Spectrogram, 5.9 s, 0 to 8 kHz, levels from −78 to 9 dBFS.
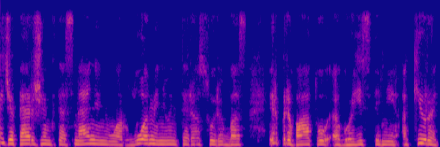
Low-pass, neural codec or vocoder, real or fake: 7.2 kHz; none; real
